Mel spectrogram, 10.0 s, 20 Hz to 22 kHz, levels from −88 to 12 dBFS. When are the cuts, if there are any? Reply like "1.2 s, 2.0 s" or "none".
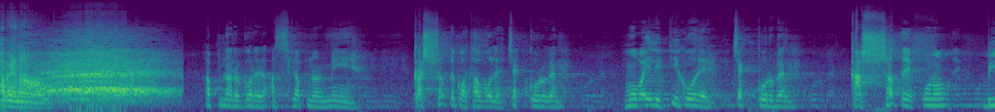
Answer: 1.8 s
